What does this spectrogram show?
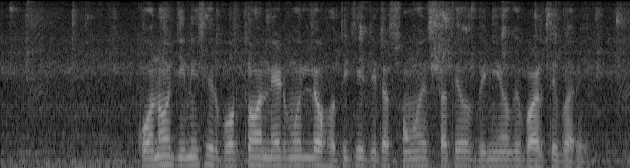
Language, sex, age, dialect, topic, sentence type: Bengali, male, 18-24, Western, banking, statement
